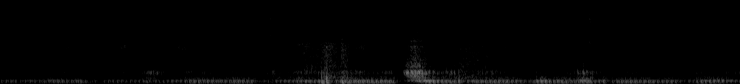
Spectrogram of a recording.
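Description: Scottish Fold kittens eight days old, with a steady low rumbling purr and a brief soft squeak.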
